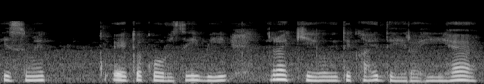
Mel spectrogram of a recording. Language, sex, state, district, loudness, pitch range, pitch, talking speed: Hindi, female, Uttar Pradesh, Shamli, -17 LUFS, 180-195 Hz, 190 Hz, 125 wpm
